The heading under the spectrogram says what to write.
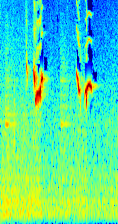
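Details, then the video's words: Caged Blue-winged leafbird, recently acquired and unafraid of humans, sings toward its reflection in a mirror: a brief high note, then two bright slurred whistles spaced roughly one second apart, with faint low background hum. "Pretty Blue Winged Leafbird Singing.. 蓝翅叶鹎爱唱歌"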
